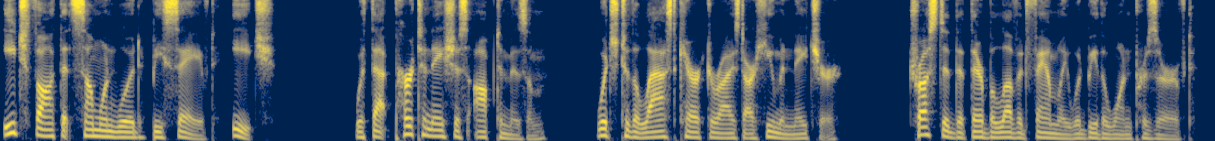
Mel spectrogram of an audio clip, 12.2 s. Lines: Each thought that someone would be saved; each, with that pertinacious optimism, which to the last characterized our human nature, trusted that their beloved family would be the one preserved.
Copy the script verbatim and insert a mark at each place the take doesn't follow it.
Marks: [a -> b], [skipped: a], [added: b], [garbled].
Each thought that someone would be saved; each, with that pertinacious optimism, which to the last characterized our human nature, trusted that their beloved family would be the one preserved.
